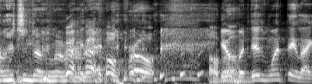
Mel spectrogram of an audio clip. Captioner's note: chuckles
